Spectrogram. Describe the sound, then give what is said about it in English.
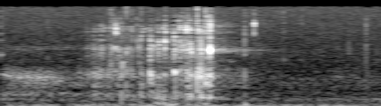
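A short, quiet slurp of someone sipping tea, a soft wet rustle lasting under a second, with no talking. “But anywho, so I'm taking a sip of my motherfucking tea here, boy.”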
